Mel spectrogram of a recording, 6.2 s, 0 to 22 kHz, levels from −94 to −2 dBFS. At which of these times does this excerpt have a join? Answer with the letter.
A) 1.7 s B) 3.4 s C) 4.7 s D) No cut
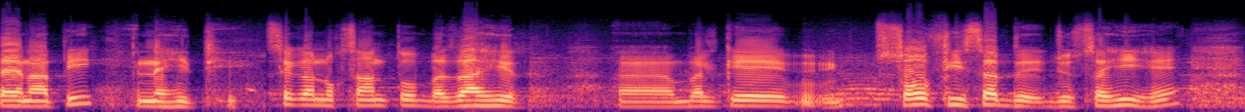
A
